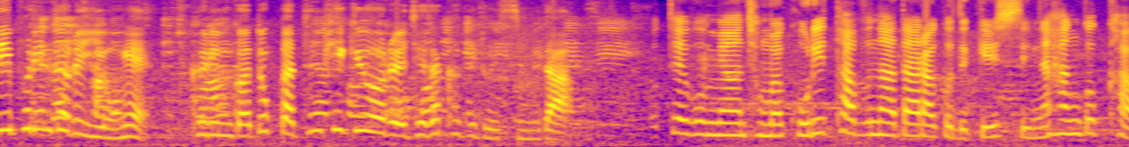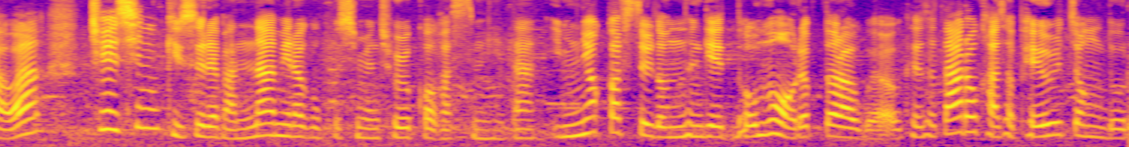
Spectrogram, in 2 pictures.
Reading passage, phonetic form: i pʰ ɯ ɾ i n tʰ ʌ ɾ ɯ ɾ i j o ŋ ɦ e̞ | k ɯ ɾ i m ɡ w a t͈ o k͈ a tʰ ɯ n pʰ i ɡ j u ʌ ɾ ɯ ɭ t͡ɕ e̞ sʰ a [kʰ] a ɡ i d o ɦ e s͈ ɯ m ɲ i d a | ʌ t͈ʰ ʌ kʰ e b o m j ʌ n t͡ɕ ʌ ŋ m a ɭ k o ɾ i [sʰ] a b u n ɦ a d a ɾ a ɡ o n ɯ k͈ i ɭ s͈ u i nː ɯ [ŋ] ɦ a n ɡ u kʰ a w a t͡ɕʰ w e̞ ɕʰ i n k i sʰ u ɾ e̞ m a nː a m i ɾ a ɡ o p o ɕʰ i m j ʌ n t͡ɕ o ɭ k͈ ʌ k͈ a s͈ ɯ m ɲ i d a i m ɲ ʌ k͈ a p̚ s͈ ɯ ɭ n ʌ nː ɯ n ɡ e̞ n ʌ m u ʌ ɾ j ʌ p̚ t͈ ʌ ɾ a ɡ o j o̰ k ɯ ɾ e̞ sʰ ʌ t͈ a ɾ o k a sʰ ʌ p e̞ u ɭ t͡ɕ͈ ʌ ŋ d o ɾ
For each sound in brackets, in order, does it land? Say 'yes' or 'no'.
yes, no, no

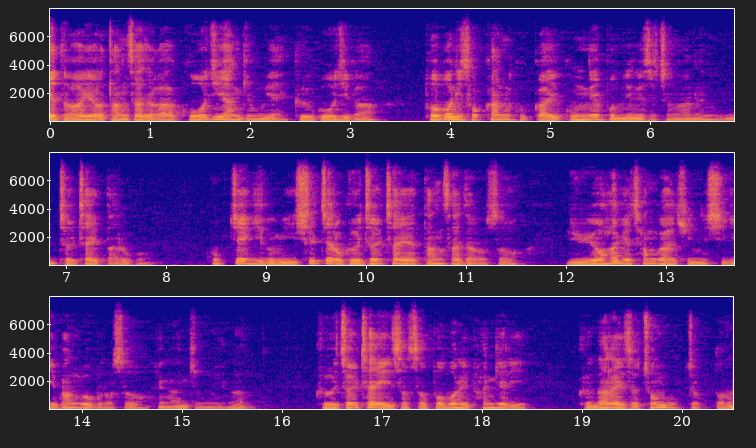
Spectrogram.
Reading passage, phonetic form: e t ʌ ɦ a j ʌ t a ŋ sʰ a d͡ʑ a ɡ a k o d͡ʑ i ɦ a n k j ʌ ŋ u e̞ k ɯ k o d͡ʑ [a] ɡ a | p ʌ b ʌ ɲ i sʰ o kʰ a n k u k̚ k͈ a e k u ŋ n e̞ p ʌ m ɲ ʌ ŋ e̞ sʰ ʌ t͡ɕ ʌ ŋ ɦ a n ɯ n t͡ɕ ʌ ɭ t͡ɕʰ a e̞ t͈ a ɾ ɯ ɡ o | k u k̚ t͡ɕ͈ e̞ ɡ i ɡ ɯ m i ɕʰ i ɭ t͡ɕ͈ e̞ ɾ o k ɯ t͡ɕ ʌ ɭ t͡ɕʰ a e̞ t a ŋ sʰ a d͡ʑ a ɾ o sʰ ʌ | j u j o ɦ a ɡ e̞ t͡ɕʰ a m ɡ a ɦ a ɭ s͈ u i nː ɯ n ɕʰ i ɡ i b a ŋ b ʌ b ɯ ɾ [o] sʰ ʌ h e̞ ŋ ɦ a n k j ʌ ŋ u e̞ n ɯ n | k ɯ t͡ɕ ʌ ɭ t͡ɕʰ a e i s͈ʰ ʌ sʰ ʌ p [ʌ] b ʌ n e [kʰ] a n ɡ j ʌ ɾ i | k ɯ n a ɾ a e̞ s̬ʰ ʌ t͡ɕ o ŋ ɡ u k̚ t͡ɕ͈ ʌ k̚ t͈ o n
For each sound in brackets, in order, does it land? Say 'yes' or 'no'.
no, yes, yes, no

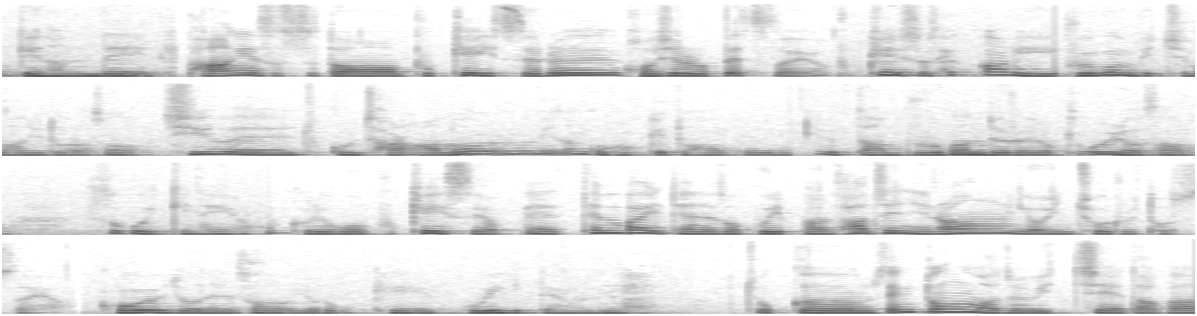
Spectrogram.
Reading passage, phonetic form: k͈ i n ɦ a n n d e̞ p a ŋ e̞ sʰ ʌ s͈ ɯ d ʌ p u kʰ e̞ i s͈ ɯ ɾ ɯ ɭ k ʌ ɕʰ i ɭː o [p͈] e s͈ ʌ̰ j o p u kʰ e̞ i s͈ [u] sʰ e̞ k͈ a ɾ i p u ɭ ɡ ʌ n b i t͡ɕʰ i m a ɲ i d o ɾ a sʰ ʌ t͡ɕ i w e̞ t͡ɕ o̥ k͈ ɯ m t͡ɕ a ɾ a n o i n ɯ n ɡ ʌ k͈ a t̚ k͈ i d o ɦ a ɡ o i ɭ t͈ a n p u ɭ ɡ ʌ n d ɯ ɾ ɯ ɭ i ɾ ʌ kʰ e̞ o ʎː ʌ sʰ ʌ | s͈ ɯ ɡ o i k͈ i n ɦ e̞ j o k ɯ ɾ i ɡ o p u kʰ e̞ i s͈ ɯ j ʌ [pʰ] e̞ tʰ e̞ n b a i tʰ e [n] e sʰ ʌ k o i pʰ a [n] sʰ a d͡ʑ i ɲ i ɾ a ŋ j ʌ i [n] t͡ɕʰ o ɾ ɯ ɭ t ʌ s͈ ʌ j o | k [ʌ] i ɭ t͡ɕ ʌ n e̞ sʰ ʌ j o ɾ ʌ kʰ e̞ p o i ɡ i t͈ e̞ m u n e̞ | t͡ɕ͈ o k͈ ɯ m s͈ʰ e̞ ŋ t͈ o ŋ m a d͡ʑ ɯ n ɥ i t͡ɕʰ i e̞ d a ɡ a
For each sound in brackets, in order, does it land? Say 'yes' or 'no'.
yes, no, yes, yes, yes, yes, yes

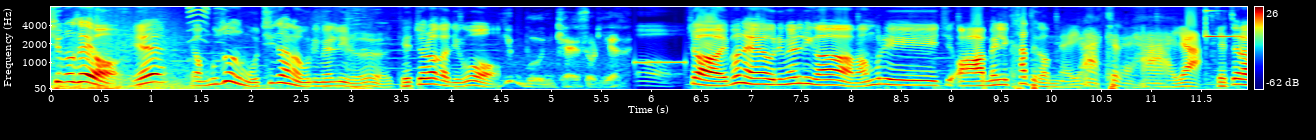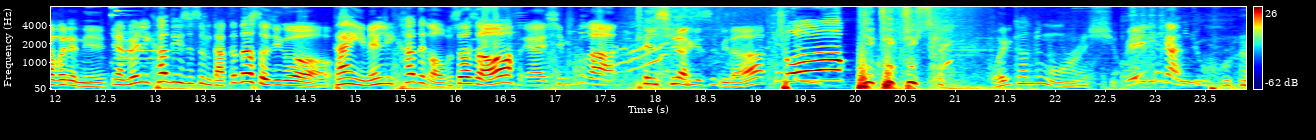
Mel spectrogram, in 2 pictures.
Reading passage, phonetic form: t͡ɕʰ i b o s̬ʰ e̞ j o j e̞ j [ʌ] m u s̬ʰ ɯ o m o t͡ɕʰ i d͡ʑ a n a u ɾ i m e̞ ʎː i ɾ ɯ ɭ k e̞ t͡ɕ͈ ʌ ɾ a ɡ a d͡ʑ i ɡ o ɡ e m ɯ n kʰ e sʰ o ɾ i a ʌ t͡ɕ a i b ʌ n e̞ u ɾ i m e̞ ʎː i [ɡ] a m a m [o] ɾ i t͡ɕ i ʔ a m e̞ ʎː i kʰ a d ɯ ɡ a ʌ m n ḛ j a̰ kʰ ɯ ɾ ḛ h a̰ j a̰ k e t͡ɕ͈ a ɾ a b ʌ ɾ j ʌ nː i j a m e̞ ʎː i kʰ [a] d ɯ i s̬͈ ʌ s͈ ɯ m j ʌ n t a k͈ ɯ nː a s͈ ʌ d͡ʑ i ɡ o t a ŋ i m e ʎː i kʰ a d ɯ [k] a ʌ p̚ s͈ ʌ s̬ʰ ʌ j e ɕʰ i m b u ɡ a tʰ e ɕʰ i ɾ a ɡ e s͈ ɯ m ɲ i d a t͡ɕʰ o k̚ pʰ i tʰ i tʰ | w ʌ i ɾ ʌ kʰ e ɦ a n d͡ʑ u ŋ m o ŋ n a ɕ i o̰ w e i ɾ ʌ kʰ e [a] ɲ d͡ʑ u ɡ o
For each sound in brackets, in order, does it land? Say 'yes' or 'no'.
no, yes, no, yes, no, yes

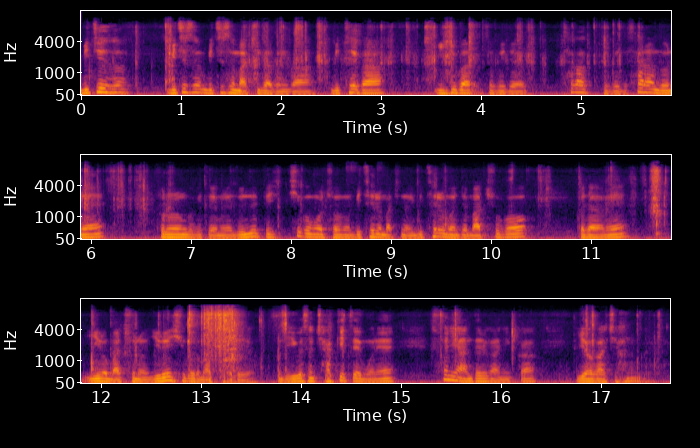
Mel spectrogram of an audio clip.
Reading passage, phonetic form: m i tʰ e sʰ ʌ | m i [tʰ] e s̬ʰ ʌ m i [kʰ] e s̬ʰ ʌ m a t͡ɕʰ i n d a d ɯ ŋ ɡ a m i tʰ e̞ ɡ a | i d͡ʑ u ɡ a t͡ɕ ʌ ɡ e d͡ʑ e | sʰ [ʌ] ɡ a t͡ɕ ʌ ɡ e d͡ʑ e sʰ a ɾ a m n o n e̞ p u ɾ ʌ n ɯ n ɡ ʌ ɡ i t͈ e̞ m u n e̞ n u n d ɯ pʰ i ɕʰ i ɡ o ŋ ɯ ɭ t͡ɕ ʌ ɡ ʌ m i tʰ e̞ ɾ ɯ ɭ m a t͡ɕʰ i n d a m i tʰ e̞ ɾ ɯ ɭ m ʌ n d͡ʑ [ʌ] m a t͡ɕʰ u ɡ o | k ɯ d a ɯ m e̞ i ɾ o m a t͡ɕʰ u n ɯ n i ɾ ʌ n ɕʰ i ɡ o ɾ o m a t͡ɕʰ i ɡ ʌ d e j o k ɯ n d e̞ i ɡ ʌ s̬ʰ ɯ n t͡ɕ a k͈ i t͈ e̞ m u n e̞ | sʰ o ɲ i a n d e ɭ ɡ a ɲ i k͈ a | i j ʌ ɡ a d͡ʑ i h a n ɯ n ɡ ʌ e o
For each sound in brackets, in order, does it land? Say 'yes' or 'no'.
yes, no, no, yes

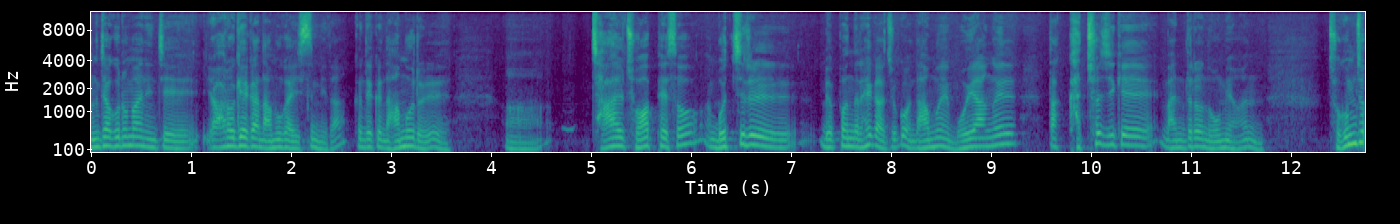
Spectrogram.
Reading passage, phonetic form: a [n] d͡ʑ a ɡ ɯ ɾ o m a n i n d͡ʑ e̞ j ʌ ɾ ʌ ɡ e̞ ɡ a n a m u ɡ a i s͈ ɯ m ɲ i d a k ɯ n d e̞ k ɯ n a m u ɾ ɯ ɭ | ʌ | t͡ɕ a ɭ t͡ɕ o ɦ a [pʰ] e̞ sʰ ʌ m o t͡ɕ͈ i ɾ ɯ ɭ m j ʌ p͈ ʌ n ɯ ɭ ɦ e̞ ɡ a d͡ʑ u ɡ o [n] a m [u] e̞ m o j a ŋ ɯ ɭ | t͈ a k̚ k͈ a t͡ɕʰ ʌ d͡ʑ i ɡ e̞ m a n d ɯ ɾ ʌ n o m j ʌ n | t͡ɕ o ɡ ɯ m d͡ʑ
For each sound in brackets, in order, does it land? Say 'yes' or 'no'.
no, yes, yes, yes

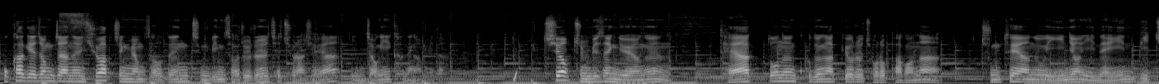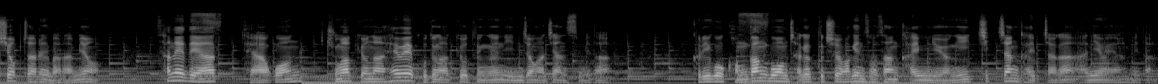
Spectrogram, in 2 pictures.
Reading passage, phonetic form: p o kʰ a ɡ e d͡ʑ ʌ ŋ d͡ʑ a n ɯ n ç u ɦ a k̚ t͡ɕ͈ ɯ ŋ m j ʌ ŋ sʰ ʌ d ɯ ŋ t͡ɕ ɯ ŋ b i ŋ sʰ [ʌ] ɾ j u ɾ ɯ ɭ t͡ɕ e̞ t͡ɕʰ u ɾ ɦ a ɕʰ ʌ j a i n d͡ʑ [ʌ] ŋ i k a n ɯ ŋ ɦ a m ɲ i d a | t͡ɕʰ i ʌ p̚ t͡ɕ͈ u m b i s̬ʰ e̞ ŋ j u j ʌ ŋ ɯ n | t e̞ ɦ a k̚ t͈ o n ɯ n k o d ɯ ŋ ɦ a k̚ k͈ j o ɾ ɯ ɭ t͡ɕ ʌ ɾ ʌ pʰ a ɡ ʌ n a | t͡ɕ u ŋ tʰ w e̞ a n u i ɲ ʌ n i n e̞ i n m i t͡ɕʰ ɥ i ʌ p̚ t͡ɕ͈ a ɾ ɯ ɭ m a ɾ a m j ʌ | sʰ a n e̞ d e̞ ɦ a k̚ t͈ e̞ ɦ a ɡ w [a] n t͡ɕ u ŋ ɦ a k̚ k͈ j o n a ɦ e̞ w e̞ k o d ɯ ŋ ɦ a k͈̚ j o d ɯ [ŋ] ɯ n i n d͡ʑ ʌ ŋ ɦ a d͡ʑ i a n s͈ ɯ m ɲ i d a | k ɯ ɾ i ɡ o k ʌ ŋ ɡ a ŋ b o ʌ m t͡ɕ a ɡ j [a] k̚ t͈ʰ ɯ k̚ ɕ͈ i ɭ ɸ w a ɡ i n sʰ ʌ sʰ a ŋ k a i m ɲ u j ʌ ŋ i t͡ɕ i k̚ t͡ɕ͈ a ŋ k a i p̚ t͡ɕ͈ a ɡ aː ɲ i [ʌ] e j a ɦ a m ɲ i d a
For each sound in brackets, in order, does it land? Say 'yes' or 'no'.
yes, yes, no, yes, no, yes

